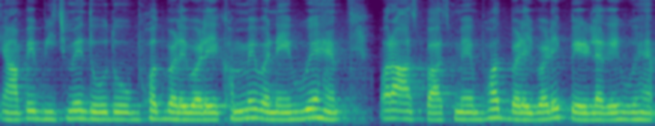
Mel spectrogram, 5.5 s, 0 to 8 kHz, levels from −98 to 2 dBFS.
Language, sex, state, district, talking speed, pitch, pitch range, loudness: Hindi, female, Bihar, Madhepura, 220 wpm, 170 Hz, 160-180 Hz, -15 LUFS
